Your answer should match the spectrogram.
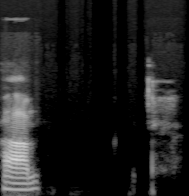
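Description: A man's voice holding a filler 'um' for about half a second, then a pause of room quiet broken by a faint short click or two near the end.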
